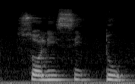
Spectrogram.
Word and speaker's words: solicitud: de crédito fíjate que yo no hice una pronunciación al final de esta palabra yo dije solicitud la d al final en español es muda ella no tiene sonido ni tampoco va acompañada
